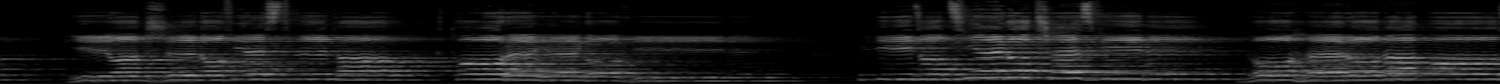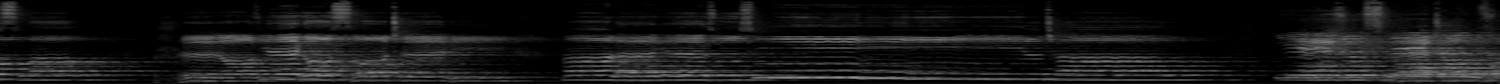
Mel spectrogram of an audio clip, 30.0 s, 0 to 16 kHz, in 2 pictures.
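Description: A vocal ensemble singing a late-15th-century Polish Passion hymn in slow, chant-like phrases, each about four seconds long with a short pause for breath between them.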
